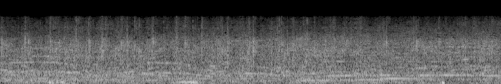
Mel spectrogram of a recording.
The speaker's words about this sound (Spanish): Pero vamos a escuchar el pirotécnico, vamos a escuchar los aplausos en este balcón. A ver.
